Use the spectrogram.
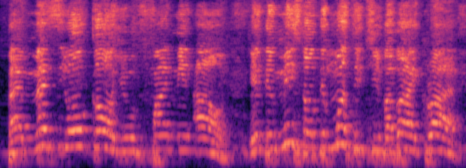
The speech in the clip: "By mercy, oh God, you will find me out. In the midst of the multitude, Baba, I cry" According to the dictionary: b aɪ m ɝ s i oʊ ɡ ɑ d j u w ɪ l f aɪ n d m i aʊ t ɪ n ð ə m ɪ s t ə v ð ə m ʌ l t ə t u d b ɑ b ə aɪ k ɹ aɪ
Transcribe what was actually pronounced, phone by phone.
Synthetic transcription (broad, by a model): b aɪ m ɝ s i oʊ ɡ ɑ d j u w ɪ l f aɪ n d m i aʊ t ɪ n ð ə m ɪ s t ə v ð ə m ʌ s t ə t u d b ɑ b ə aɪ k ɹ aɪ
